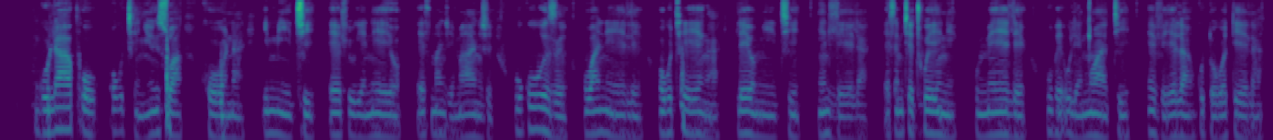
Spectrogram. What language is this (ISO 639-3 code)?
nde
